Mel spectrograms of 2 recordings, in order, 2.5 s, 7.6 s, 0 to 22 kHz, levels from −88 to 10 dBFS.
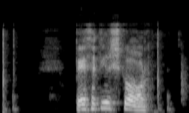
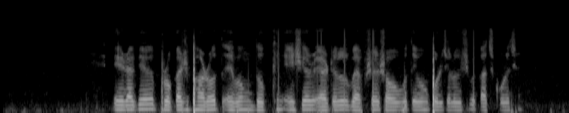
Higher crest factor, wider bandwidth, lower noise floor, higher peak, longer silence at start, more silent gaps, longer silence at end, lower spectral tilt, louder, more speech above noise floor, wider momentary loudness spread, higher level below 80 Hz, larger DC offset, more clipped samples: second, 18 dB vs 30 dB; first, 9.6 kHz vs 7.6 kHz; second, -58 dBFS vs -68 dBFS; about the same, -2 dBFS vs -4 dBFS; second, 1 s vs 1.5 s; neither; about the same, 0.55 s vs 0.65 s; second, -3.5 dB/octave vs -8.5 dB/octave; first, -18 LUFS vs -32 LUFS; first, 41 dB vs 36 dB; about the same, 12 LU vs 10 LU; second, -60 dBFS vs -50 dBFS; neither; neither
